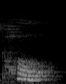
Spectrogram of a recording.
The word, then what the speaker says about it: pull: And some people do, and again, in different regions of the country, do pronounce this word with more of a schwa sound. But for me, it's pull, okay?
